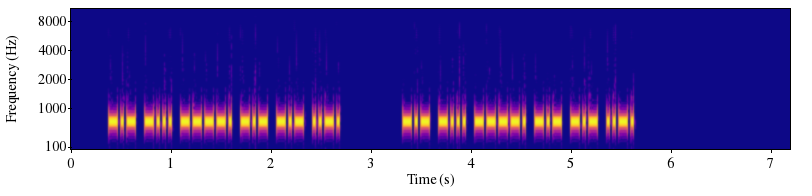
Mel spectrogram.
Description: Morse code, heard as a keyed tone, about 37 wpm, 700 Hz. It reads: KB9KKF KB9KKF
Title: USA Call Signs - 6 Characters - Repeated 2x - 40wpm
